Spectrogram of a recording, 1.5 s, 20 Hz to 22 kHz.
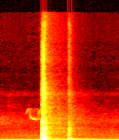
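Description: A shot from a Big Stick Assassin hunting bow loosing a heavy 600-grain arrow: a sharp thump at release, then a second, softer knock a moment later, with nothing else over a quiet background.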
